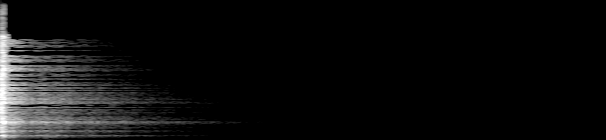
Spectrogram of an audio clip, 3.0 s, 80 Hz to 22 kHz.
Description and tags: ui misc1
A small random synthy hit.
